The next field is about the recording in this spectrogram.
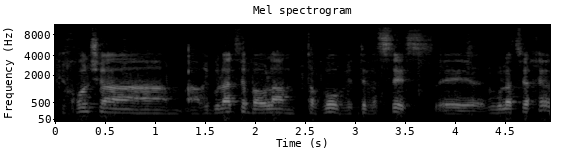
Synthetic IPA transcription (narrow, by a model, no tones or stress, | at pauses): keχo̞lʃeaː | ʁeɡulat͡sjabao̞lamt̪avo̞vet̪evaseseʁeɡulat͡sjaːχeʁ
